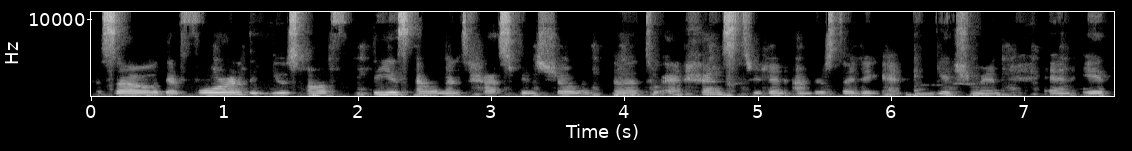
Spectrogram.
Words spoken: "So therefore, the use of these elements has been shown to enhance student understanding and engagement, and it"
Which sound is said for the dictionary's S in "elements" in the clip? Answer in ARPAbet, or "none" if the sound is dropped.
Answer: S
